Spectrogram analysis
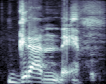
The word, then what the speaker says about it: grande: So grande grande peo peo remember a little thing again. I'm sorry that I stop a lot but grande it's ending in the e.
